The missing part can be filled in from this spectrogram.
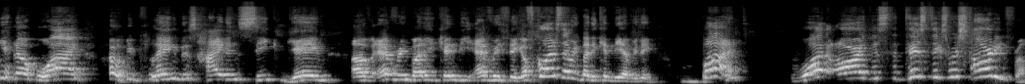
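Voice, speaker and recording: An animated man's voice at an extremely high pitch, with very wide pitch swings. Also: moderate pace. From Israel. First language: Hebrew. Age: 40s. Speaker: comedian and TV writer. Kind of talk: live-stream comedy chat. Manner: animated, profane.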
